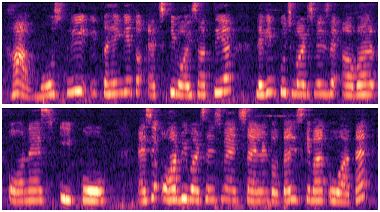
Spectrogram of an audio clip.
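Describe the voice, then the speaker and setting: A woman's voice: high-pitched, a little mellow, a little hiss or hum, rough recording. A woman teaching pronunciation in a classroom style. She spells out words letter by letter, repeats them, and keeps checking that her listeners follow. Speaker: English teacher. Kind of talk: classroom explanation.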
